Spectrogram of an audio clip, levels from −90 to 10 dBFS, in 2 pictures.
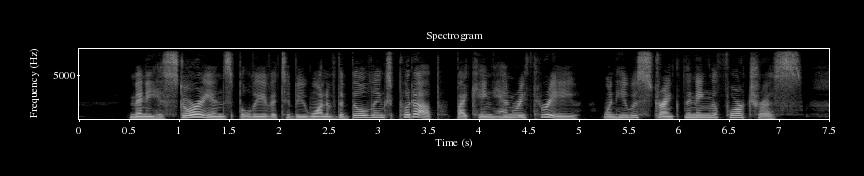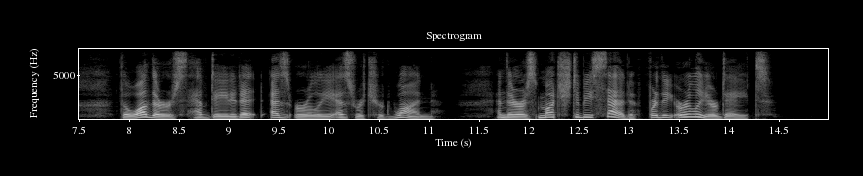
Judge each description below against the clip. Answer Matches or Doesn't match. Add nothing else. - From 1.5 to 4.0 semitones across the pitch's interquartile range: Doesn't match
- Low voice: Doesn't match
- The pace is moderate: Matches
